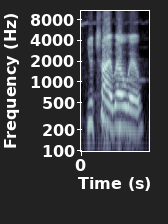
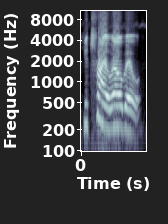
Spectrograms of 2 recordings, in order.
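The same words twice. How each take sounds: First: "You try well, well" with "try" loud and "well" doubled and dropping; second take. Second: "You try well, well" with "try" loud and "well" doubled and dropping; emphatic praise. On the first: Teacher repeats the "well, well" take. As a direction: stress "try", let the second "well" fade. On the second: Teacher shows strong praise with "well, well". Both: Shown as a demonstration. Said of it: "Same words, different signal".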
